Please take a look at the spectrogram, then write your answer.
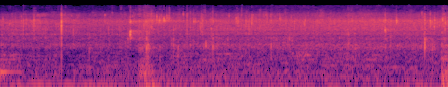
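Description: Okra (bhindi) fries in hot oil with a soft, steady crackling sizzle, punctuated by occasional sharp pops and light stirring clicks, fairly quiet and without any voices.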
